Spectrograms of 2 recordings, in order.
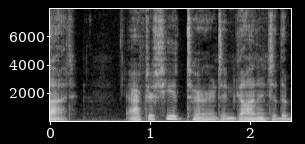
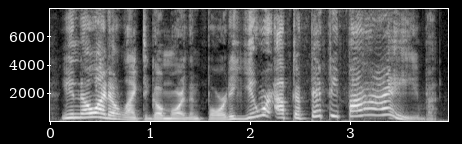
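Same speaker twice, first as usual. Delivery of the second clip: nagging wife; 14 semitones higher, 9 dB louder than usual. A narrator's reading. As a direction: scold him from the passenger seat. Wife scolds.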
